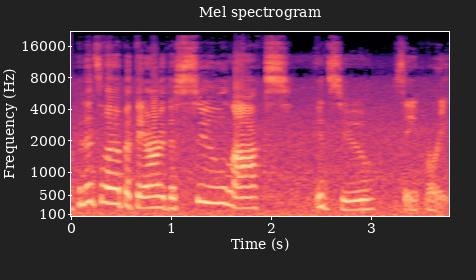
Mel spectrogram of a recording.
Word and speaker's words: Sioux: I don't know if that's the proper way to say it in French, but it is pronounced Sioux. That's the proper way in Michigan, apparently.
